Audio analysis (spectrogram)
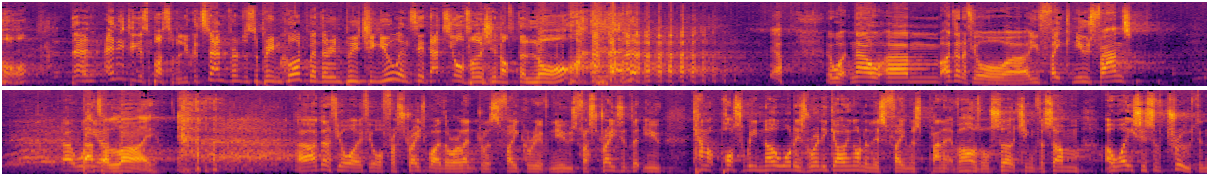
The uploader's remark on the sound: Recorded 'live' in Edinburgh.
